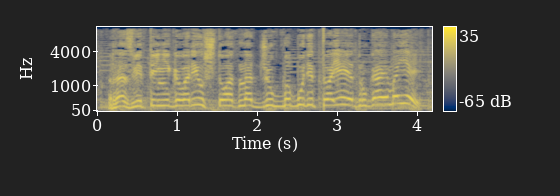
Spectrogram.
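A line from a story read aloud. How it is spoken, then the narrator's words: Shout after someone. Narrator (Russian): Закричал ему портной вслед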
